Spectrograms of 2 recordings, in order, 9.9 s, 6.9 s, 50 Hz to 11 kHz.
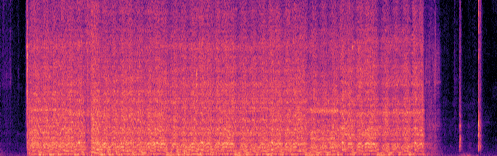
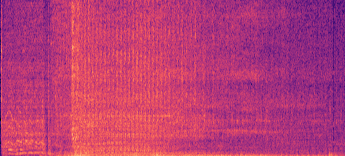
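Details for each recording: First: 1980 Dodge Power Wagon that sat 20 years: about eight seconds of steady, even cranking at roughly two turns a second with no catch, because the distributor was turned the wrong way and retarded the timing (counterclockwise advances it). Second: 1980 Dodge Power Wagon, parked 20 years, started on a freshly charged battery with fuel added; quick crank, catches and settles to an even idle with no lifter tap, no exhaust leaks, no smoke; normal start and idle.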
